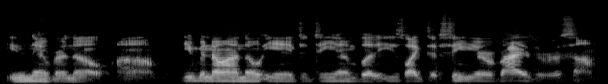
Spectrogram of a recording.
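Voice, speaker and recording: A young man with a sick, hoarse, raspy voice, rambling through casual sports talk with lots of ums and slang. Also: moderate pace, bright, forceful tone, no echo. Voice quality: deep raspy voice. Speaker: sports podcast host.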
